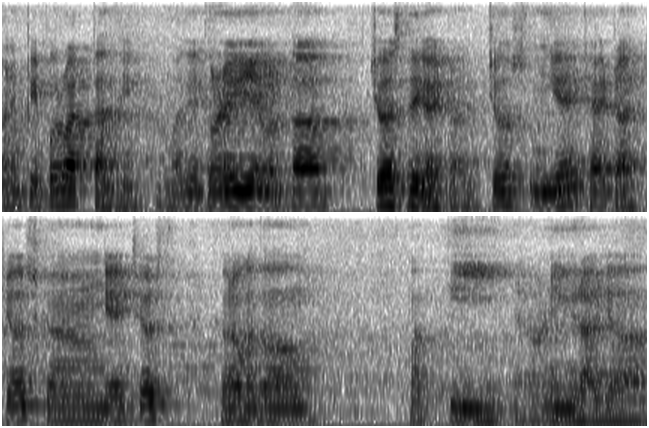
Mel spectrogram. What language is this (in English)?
Konkani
